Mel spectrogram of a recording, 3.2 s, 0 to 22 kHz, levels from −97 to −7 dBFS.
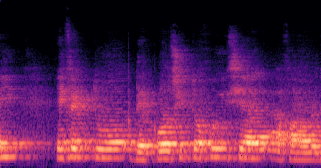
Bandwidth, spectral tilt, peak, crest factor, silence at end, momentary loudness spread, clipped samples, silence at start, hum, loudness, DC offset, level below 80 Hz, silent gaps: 7.8 kHz; -7 dB/octave; -10 dBFS; 14 dB; 0 s; 10 LU; under 0.1%; 0 s; none; -24 LUFS; under 0.1%; -74 dBFS; none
